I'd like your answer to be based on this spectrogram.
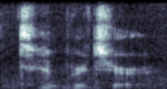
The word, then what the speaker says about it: temperature: Today's word is temperature. Temperature. We have four distinct syllables. Temperature, spelled T-E-M-P-E-R-A-T-U-R-E.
